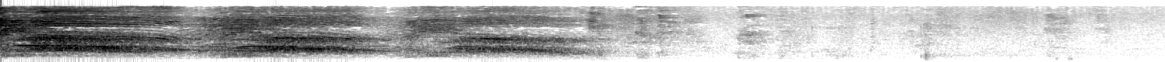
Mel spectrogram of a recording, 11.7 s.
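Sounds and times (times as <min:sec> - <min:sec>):
crowd loudly chanting in welcome: 0:00.0 - 0:06.0.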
